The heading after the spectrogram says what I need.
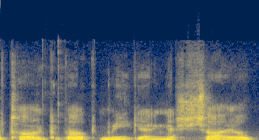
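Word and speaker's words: Childe: It's just child, it's just an edgy spelling. You don't need to pronounce the E at the end.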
